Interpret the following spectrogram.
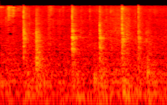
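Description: Dry-erase marker writing on a whiteboard: a string of short, irregular taps and scratches as each stroke is made.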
